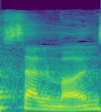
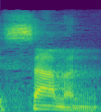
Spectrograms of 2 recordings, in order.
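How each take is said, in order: First: "salmon" as sal-monn, L audible; wrongly sounded L. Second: "salmon" as SAM-un; silent L. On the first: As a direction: say "salmon" as written, with the L. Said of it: "Non, c'est pas salmon". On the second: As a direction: stress the first syllable of "salmon", no L. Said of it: "Vous n'entendez pas le L". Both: Shown as a demonstration.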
